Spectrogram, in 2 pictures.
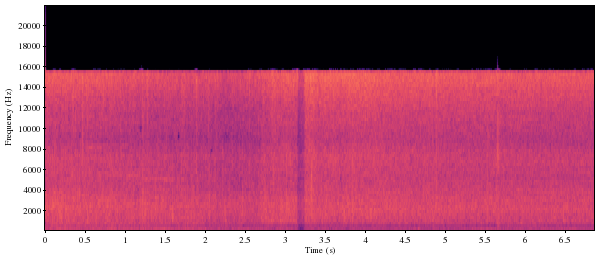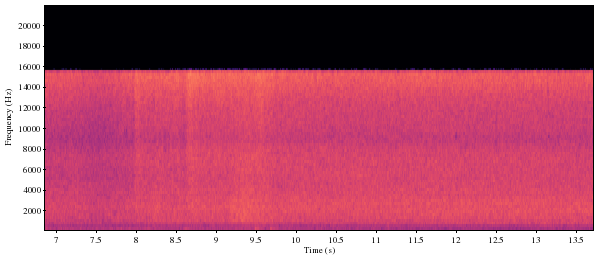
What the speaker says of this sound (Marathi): त्याच तुपामध्ये आपल्याला खिसलेलं गाजर टाकायचं आहे।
